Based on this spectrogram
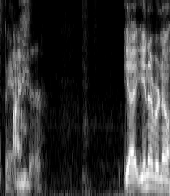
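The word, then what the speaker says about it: Banffshire: It looks like Bshshire, but it's Bure.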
